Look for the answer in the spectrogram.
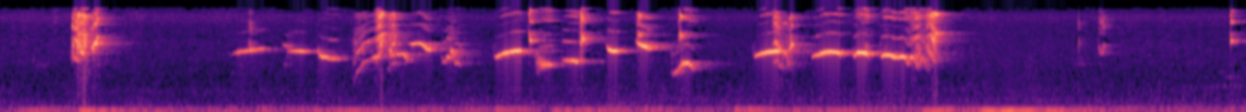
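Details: Superfit Oriental magpie-robin singing as a master voice for training birds: a sharp opening note, then a lively mix of slurred whistles, high squeaks and quick chatter, ending in scattered soft chips.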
